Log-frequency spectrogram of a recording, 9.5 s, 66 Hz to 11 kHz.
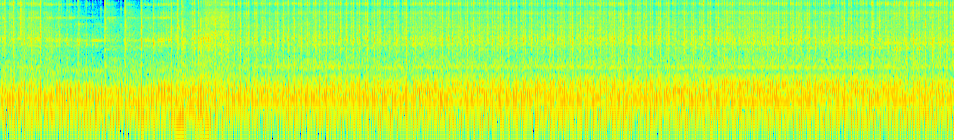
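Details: Stihl 041AV anti-vibration chainsaw, 28 in bar, sat at least 5 years, cold start at about 37-38°F after stop switch cleaning, choke off. Quiet, even two-stroke patter holding a steady idle with no stumbling or hunting. Normal idle.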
